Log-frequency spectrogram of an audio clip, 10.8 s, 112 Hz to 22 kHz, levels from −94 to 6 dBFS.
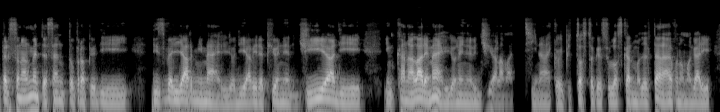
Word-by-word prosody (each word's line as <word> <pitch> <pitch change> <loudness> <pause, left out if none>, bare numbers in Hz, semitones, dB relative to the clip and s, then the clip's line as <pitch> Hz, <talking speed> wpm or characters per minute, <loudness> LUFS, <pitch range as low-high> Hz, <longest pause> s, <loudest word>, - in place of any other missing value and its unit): personalmente 115 +3 +2
sento 95 -2 -3
proprio 90 - -1
di 85 0 -5 0.3
di 95 - -3
svegliarmi 95 -1 +2
meglio, 85 -2 -2
di 90 +2 -1
avere 90 0 0
più 95 - -3
energia, 95 +5 +2
di 85 -1 -2 0.3
incanalare 100 +1 +5
meglio 90 -5 +2
l'energia 85 -1 -5
la - - -5
mattina, 80 +1 -10
ecco, 80 - -6
piuttosto - - -4
che - - -4
sullo 90 0 -2
schermo 90 -1 -1
del 90 -1 -3
telefono, 90 -1 +1
magari, 85 0 -2
90 Hz, 140 wpm, -29 LUFS, 85-95 Hz, 0.3 s, incanalare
